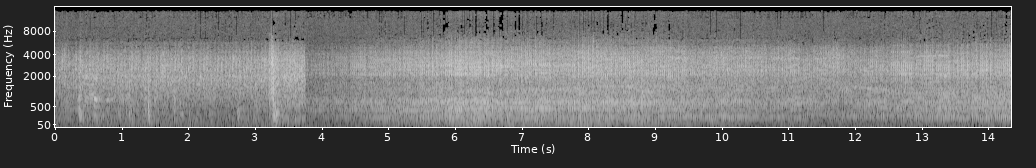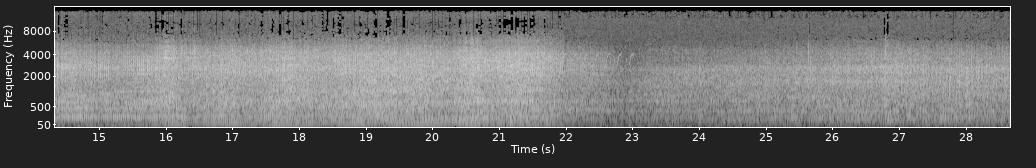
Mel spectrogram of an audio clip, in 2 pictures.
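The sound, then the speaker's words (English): A car engine, started up as the car is taken around the block, runs throughout, a loud steady rumbling drone whose pitch climbs and wavers midway as it revs, then eases off and settles back down toward the end. “I just saw Chip and Wayne driving down the street in Chip's car.”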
